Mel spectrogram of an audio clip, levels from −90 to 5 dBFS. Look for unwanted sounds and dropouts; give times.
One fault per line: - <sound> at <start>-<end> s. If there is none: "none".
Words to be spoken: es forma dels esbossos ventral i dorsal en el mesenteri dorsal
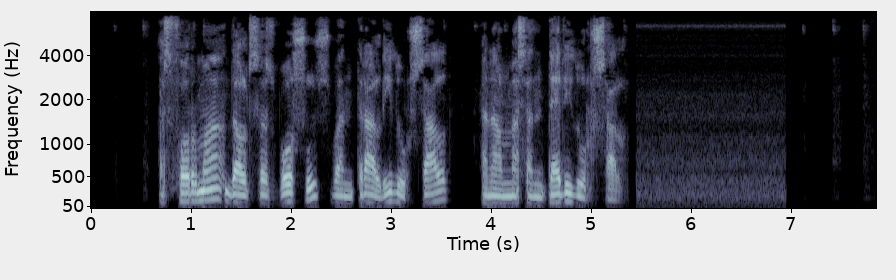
none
